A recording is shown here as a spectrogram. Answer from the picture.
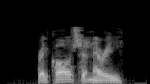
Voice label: "precautionary", english; adjectives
